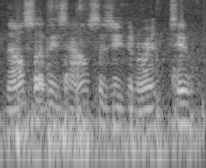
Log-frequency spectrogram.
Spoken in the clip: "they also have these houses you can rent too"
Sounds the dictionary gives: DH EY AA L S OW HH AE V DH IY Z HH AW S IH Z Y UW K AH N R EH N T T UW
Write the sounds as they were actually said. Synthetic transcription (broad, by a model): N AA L S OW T DH IY Z HH AW S IH Z Y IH K AH N R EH N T T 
